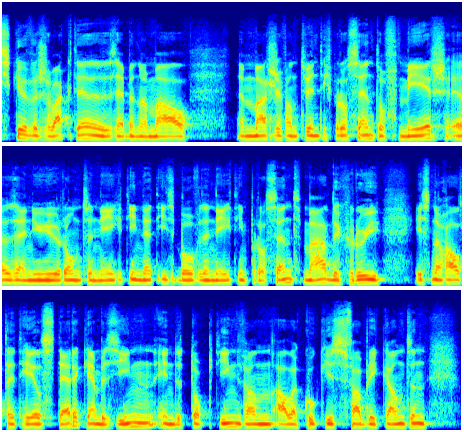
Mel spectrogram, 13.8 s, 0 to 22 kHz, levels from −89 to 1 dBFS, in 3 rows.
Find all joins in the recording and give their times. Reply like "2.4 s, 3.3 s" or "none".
none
